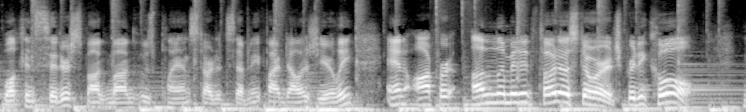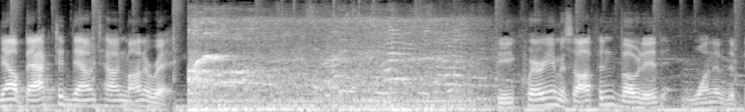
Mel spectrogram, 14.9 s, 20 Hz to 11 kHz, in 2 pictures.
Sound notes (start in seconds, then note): 9.3 children shriek; 9.4 water splashing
